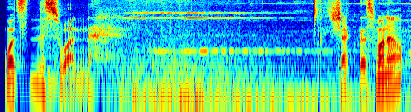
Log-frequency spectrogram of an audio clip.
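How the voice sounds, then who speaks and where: Low-voiced man reacting casually over music. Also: wildly swooping pitch, very slow, creaky. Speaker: reaction video host. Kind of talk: casual live reaction commentary. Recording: music playing behind the voice. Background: game trailer music and audio.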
